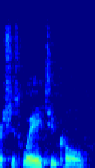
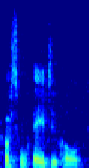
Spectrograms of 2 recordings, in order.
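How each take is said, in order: First: Said in the usual way. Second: Laughing it out, slower and louder. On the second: Real, not acted. Laughing to a chat viewer about cold Rhode Island. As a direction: chuckle through the repeat.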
